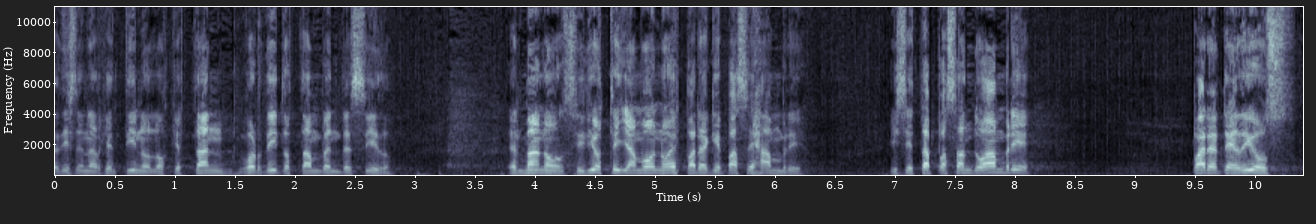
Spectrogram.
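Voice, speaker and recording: Chilean pastor guy preaching, pretty high voice, chatty folksy sermon, long church echo. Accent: Chilean Spanish.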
